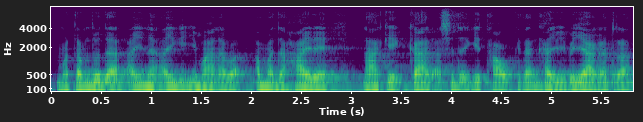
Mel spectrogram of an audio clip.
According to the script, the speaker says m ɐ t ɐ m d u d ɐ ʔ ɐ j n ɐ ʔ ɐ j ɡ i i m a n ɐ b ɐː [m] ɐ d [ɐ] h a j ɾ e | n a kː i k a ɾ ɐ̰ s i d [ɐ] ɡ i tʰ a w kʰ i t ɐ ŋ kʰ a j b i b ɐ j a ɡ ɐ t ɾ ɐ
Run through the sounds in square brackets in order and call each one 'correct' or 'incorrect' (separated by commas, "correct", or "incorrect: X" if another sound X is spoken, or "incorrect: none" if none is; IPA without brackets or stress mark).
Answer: correct, correct, correct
